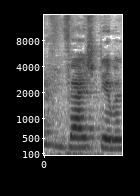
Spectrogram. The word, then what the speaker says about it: vegetable: यानी कि ज़्यादातर वाटर हमें कहाँ से मिलता है, फ्रूट्स और वेजिटेबल से। मैंने वेजिटेबल होते हैं, वेजिटेबल नहीं होते, वेजिटेबल होता है, ये वाला ई साइलेंट होता है।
